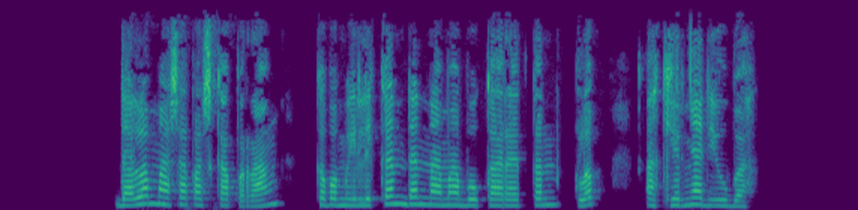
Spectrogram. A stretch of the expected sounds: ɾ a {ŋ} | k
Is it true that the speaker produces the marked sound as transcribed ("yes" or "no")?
yes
